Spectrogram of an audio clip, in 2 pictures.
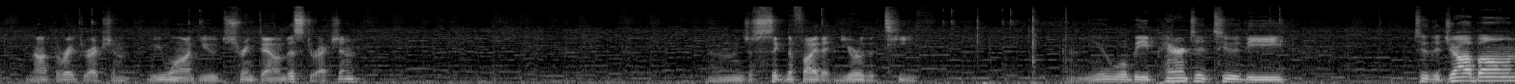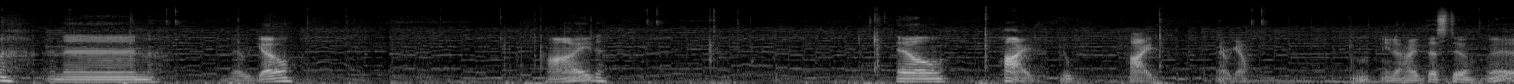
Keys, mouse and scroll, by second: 0.9 right click, 2.0 right click, 3.0-8.3 drag, 9.5 right click, 10.1 shift+right click, 11.6 ctrl+p, 16.4 Tab, 16.9 right click, 17.4 Tab, 20.4 alt+h, 21.6 right click, 23.8 ctrl+l, 24.9 j, 26.7 h, 27.7 right click.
